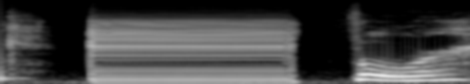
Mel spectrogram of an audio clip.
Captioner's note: buzzer wailing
